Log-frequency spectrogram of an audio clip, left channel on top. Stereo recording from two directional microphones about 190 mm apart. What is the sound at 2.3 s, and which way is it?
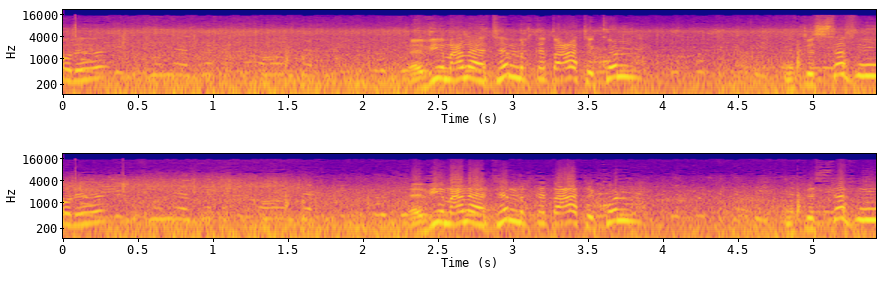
Speech, 20° left (ahead or behind).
